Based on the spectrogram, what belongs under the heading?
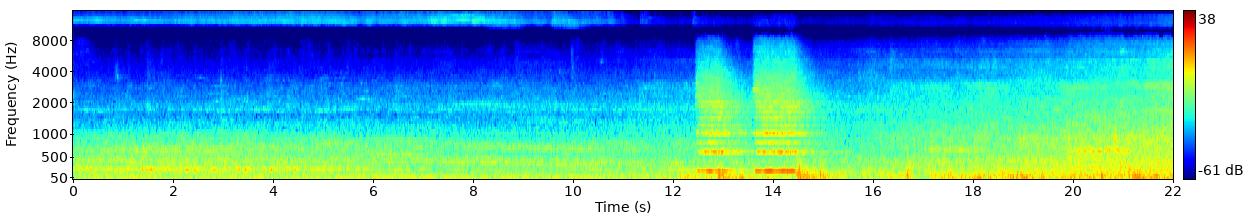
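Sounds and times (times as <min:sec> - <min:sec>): subway train rumbling: 0:00.0 - 0:22.0
train horn blasts: 0:12.4 - 0:15.4.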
